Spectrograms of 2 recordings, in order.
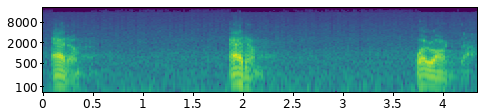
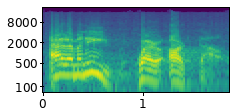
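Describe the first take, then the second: First: Low, subdued call with long pauses; solemn calling. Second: God calls both Adam and Eve, high call falling back; mock calling out. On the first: Acted. Preacher voices God seeking guilty Adam in the garden, solemn calling. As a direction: drop low and let each name hang. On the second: Preacher voices God's supposed call to the pair, mock calling out. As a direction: call the names high, then settle on the question.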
